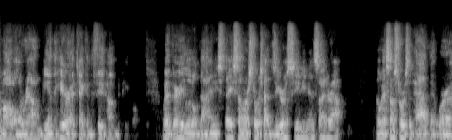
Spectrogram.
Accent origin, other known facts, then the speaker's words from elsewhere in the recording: Texas, United States; now in North Carolina, United States; I grew up in Texas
